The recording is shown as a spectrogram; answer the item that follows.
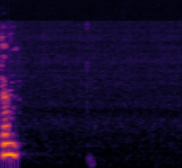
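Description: The end of a spoken word, then near silence with one faint, short low tap about a second in.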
